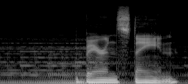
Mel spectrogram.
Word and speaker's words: Berenstain: It actually is spelled S-T-A-I-N, I'm pretty sure. Berenstain.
